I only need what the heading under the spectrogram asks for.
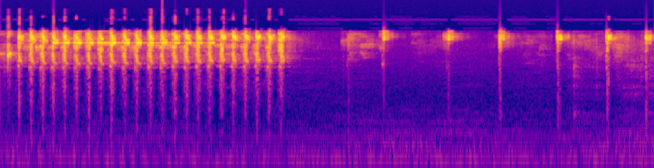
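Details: Fighter lovebird chattering ngekek, a song meant to excite other lovebirds into courtship and singing; a fast, bright pulsed trill for about three seconds, then scattered short sharp chirps after a brief pause.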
